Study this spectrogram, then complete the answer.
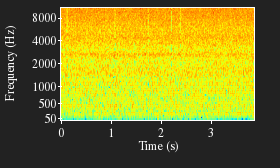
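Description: A 2003 Ford Ranger with a 3.0L engine and a charging fault idles on its own, a steady, even rumble with a broadband mechanical hum, close and constant with no voices.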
